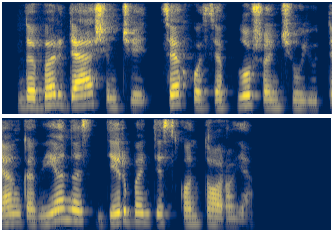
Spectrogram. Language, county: Lithuanian, Alytus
